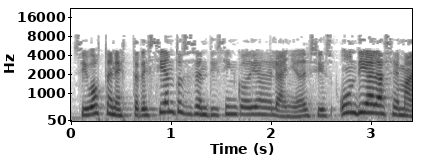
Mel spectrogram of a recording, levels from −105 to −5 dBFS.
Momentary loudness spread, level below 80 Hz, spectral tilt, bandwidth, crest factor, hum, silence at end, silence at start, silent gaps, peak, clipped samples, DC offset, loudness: 9 LU; -62 dBFS; -4 dB/octave; 8.4 kHz; 18 dB; none; 0 s; 0.05 s; none; -10 dBFS; under 0.1%; under 0.1%; -28 LUFS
